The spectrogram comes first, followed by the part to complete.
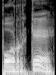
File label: why, spanish, F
